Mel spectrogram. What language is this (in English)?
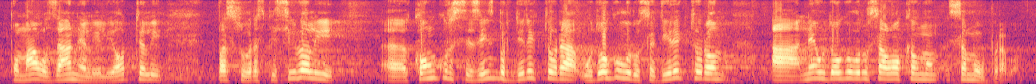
Serbian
